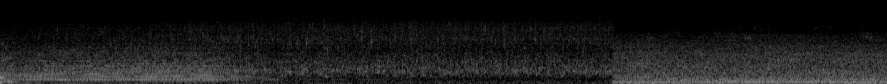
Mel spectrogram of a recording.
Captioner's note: nature sounds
